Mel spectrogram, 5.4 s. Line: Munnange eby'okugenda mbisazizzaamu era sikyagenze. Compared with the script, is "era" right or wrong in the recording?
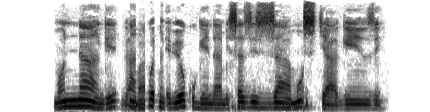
wrong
